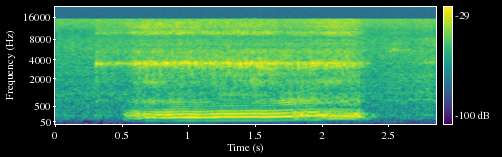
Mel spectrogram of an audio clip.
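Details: One drawn-out, low, buzzing tonal snore lasting about two seconds against quiet room noise; snoring.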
